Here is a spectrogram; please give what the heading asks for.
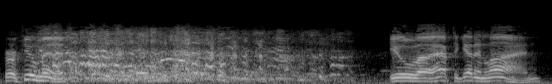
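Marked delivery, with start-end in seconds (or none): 0.7-3.5 high laugh bursting out; hearty laugh. Acted. Father laughing at the kids lining up at his bank, high burst of laughter.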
